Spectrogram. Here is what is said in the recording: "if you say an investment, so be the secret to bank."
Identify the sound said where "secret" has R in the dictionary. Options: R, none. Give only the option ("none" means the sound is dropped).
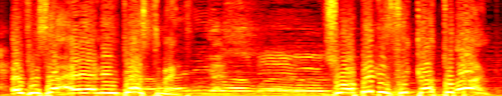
none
